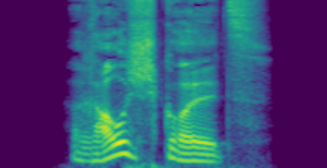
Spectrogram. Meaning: genitive singular of Rauschgold
- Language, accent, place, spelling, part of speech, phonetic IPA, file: German, Germany, Berlin, Rauschgolds, noun, [ˈʁaʊ̯ʃˌɡɔlt͡s], De-Rauschgolds.ogg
